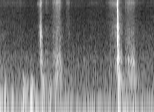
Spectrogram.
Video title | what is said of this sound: #Пчёлы. Загули. Прослушка пчёл, для выявления проблемной зимовки на ранней стадии. #TruskawkaR | if you gently knock on the hive a little like this, then the family starts to move, it starts to hum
